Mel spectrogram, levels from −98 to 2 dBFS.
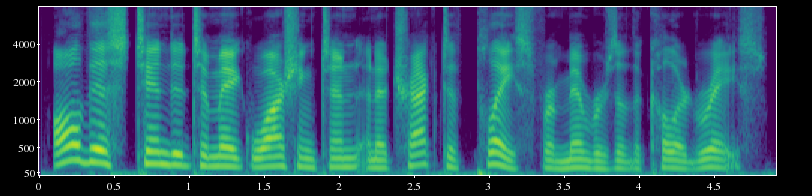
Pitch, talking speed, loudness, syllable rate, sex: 165 Hz, 185 wpm, -19 LUFS, 5.5 syllables/s, male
